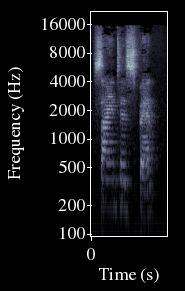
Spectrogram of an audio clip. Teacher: the S's completely cancel the T and they connect.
